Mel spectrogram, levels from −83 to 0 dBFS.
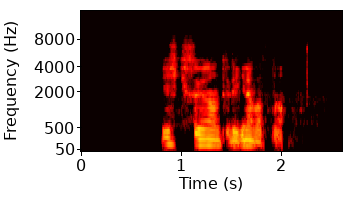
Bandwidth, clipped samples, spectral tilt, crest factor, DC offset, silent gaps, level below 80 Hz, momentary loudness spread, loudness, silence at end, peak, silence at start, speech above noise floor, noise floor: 8.8 kHz; under 0.1%; -6 dB/octave; 20 dB; under 0.1%; none; -72 dBFS; 15 LU; -33 LUFS; 0.6 s; -16 dBFS; 0.8 s; 57 dB; -90 dBFS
